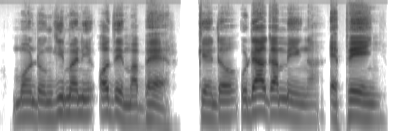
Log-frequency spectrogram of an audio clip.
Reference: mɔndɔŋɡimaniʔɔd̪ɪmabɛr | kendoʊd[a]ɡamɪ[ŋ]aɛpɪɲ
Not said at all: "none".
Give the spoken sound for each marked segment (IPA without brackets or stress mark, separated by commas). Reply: a, ŋ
